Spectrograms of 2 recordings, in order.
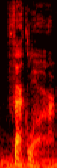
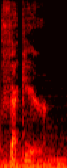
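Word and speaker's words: Fek'lhr: when I was playing they pronounced it as fecalar and feklari and I know from the show which as far as I know the origin of fecalar it was pronounced fecalar not feckier but you are entirely correct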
